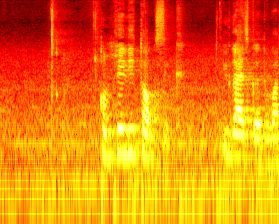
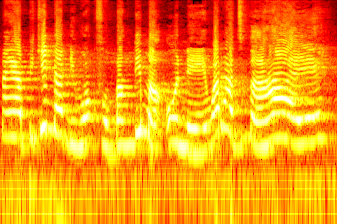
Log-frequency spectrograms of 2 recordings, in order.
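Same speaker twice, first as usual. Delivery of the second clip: complaining mother; 8 semitones higher than usual. Retold or imitated. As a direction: rant like a mother who undervalues the kid. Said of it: "you hear some mother saying".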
